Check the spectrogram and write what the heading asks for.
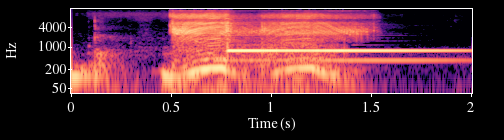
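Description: A loud electronic-sounding chime: about half a second in, a hissing burst with a wavering tone under it, cut off suddenly a second later, while a steady held tone rings on briefly.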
